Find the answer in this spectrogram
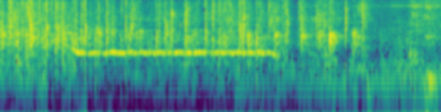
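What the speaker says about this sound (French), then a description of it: "Allez, donnons une belle acclamation." A church congregation applauds during a French-language sermon, steady mid-level clapping throughout with a sustained tone running through the middle and the clapping tapering off near the end.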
